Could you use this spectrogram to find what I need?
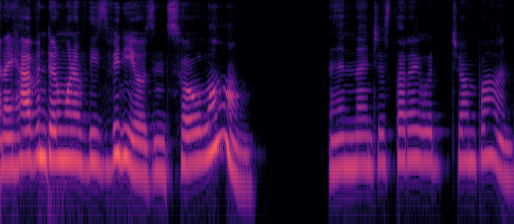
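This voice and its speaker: A woman at a moderate pace and fairly high pitch with ordinary pitch variation, an ordinary speaking voice, in a very clean recording with a silent background. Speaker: English teacher. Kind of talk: livestream chat. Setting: YouTube live stream.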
